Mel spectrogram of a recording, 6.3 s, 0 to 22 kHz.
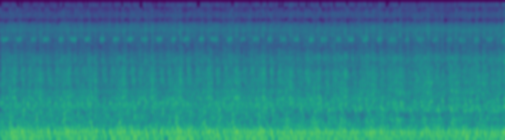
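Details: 1923 Cadillac Model 61 flathead V8 tow car, running a little better after repair work: steady, even low idle with a soft regular pulse, about ninety beats a minute, no knocks or misses; normal idle.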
